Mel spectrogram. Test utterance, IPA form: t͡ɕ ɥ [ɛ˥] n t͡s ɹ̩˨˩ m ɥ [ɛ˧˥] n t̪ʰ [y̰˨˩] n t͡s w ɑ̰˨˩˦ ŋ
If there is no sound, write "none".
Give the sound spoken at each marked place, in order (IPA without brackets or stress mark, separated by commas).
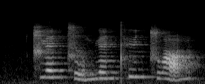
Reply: ɛ˥, ɛ˧˥, y˥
